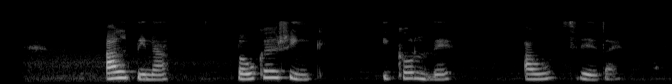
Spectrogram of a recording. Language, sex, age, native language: Icelandic, female, 12, Icelandic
